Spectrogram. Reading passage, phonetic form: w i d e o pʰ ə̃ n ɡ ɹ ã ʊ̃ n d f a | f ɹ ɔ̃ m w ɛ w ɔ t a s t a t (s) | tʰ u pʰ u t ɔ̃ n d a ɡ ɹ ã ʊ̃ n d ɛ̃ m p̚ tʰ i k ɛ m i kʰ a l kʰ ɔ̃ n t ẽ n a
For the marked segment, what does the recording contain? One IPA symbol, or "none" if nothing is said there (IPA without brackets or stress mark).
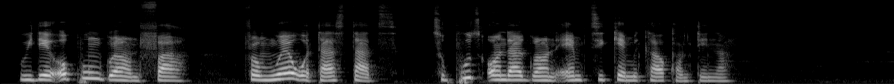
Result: s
